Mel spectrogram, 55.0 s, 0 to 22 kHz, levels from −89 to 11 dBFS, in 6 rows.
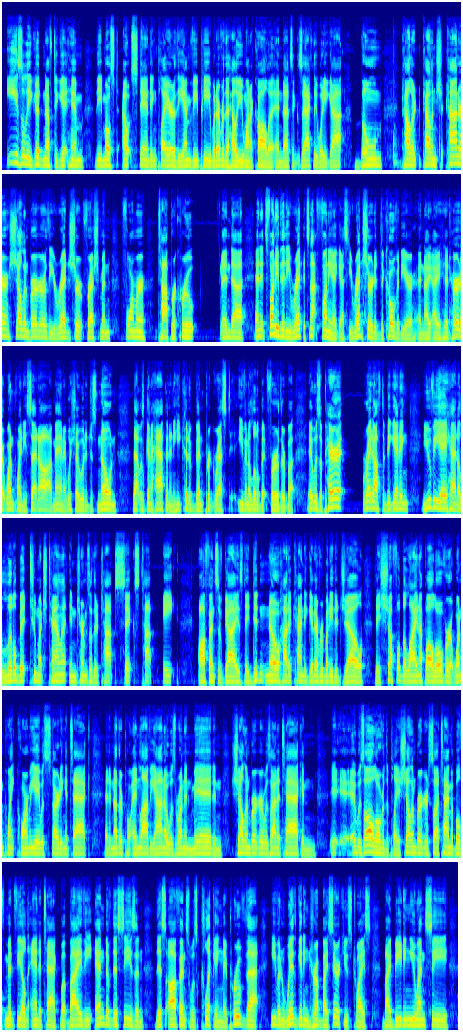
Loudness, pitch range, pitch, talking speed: -25 LUFS, 125-145 Hz, 130 Hz, 210 wpm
